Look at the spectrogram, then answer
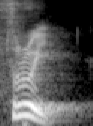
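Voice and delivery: "three" with a lisped Spanish z, like "thrui"; pronunciation demo. Shown as a demonstration. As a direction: start "three" with a th sound like the Spanish z. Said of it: "como que fuera así".

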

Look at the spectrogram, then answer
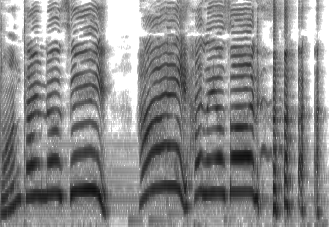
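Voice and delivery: very high, squealing hello; excited squeal. Real, not acted. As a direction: squeal with delight. Squealing greetings to raiders.

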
